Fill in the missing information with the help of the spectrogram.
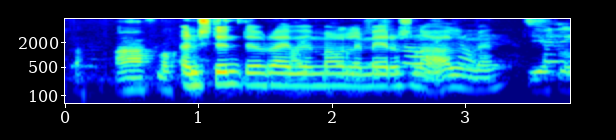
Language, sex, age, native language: Icelandic, male, 13, Icelandic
